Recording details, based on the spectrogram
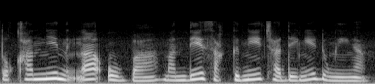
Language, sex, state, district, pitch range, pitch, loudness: Garo, female, Meghalaya, West Garo Hills, 185-235 Hz, 205 Hz, -12 LUFS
